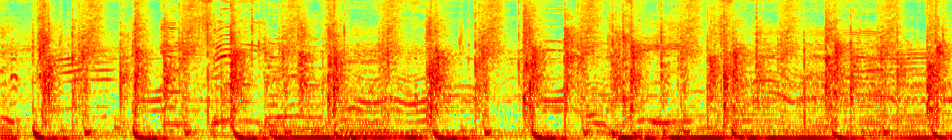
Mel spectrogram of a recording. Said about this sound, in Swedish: Tja, nu klappar du med dig.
